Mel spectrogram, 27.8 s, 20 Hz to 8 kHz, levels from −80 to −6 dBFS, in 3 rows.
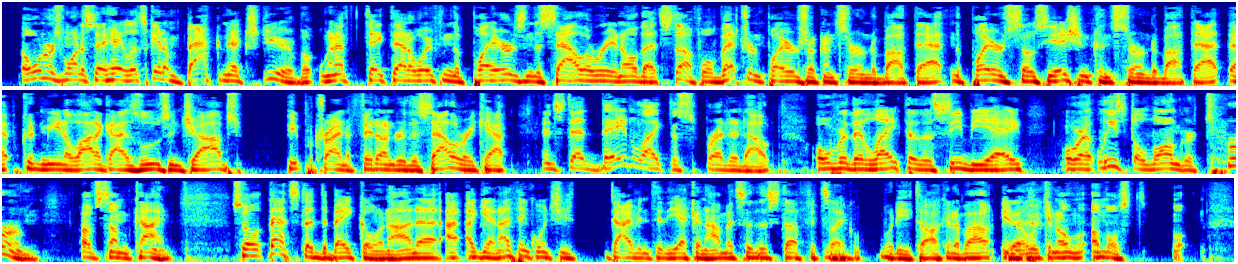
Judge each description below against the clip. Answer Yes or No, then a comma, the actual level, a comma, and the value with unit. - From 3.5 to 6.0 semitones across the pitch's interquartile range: Yes, average, 3.8 semitones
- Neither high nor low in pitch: No, low, 125 Hz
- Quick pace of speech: Yes, fast, 250 wpm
